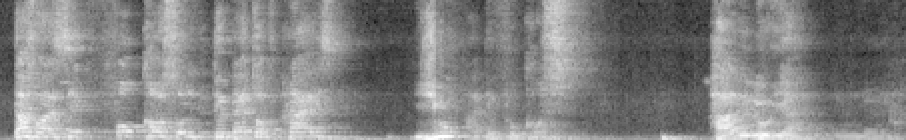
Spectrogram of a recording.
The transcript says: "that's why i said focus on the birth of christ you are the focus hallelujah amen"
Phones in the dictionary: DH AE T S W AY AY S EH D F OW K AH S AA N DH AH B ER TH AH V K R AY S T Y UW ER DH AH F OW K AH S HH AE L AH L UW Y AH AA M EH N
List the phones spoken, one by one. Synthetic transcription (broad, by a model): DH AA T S W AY AY S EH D F OW K AH S AA N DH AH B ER T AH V K R AY S T Y UW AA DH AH F OW K AH S HH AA L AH L UW Y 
